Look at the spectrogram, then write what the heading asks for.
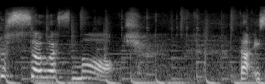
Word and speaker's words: psoas: Something called a psoas march. That is spelled P-S-O-A-S, a psoas march.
